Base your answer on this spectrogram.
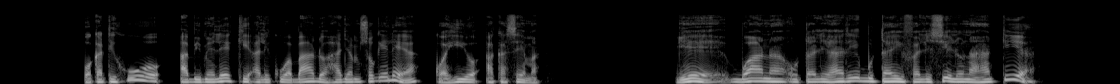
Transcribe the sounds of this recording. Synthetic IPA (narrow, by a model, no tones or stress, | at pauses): wakatihuɔ | aɓimɛlɛkiʔalikuwaɓaɗɔɦaʄam̩sɔɠɛlɛakwa̰ɦijɔʔakasɛma̰ | ʄɛɓwanaʔutalihaɾiɓutaifalisilɔnaɦatia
